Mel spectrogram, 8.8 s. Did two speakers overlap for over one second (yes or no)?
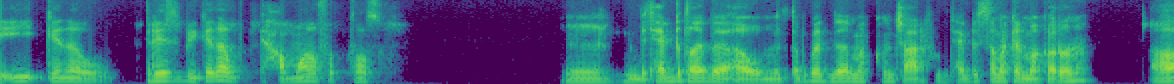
no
